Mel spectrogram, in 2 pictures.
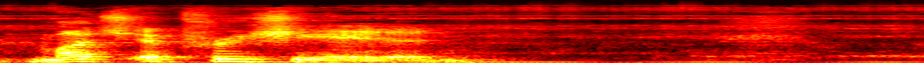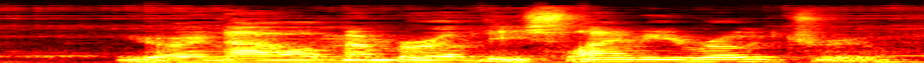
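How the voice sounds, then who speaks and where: A man's voice: mid-range voice, echoey room. A man hosting a casual livestream, greeting viewers by name with wry, rambling jokes and asides. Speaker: livestream host.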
